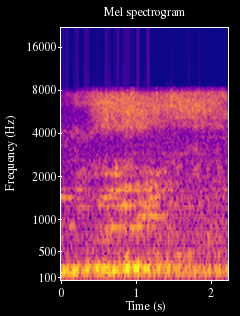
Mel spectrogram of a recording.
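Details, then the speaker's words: 2007 Chevy Silverado V8 after stainless steel exhaust manifold install, one broken bolt still in place: steady, even idle with smooth low burble and no ticking or puffing; earlier exhaust leak now barely audible, normal idle. "Um, like I said, I had an exhaust leak and you really can't hear much of it anymore. I'll go ahead and start it up."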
